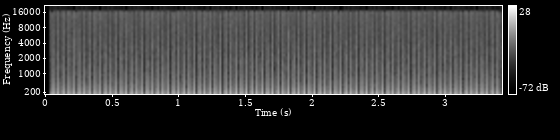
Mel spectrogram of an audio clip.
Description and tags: Multisamples from Subsynth software.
